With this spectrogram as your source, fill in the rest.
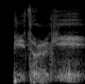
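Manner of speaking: whispered in a small, hushed voice. Retelling a grandmother's reply at the bank, quiet, small-voiced '비둘기'. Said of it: "작은 목소리로 비둘기 이렇게 말하더라는 겁니다".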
